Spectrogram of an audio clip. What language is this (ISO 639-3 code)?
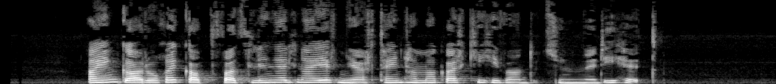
hye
